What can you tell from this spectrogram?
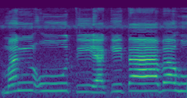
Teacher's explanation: मन पर गुन्ना नहीं करेंगे क्योंकि नून साकिन के बाद हुरूफ हल्की में से हमज़ा आ गया, इसलिए इस नून साकिन पर गुन्ना नहीं करेंगे।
